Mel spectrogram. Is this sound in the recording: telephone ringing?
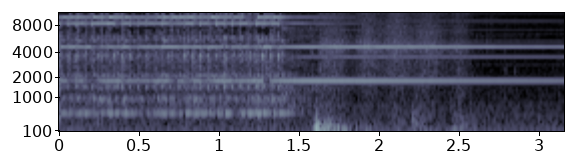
yes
